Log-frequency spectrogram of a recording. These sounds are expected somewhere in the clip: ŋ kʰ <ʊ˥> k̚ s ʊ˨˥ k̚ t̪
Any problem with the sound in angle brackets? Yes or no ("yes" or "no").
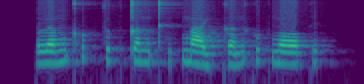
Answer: no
